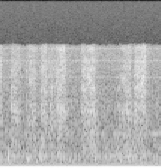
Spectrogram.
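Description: Sharpie felt-tip marker writing a word on paper: a run of short, faint strokes of the tip.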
